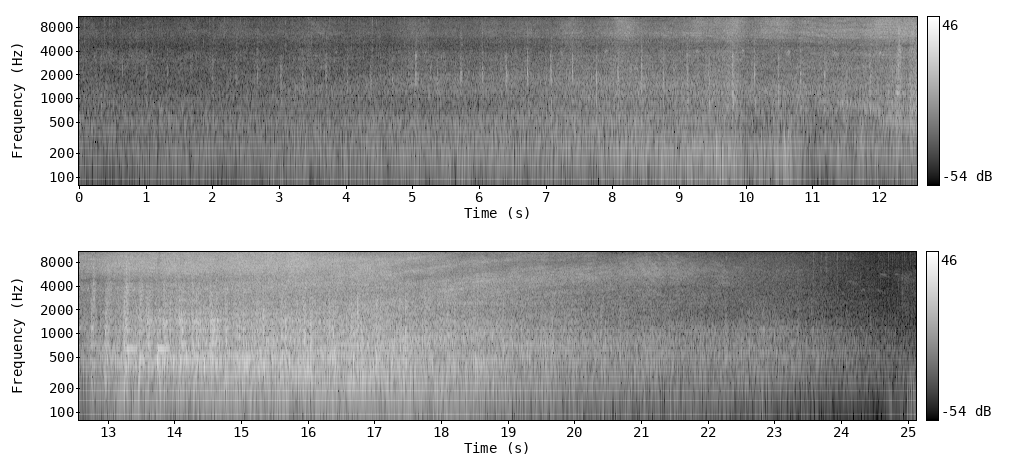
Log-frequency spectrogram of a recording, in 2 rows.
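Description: SNCF 231G 558 Pacific steam locomotive passing. The sound builds slowly as it approaches, is loudest about halfway through as it goes by with rapid clatter of wheels over the rail joints and a steamy hiss, then fades away.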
